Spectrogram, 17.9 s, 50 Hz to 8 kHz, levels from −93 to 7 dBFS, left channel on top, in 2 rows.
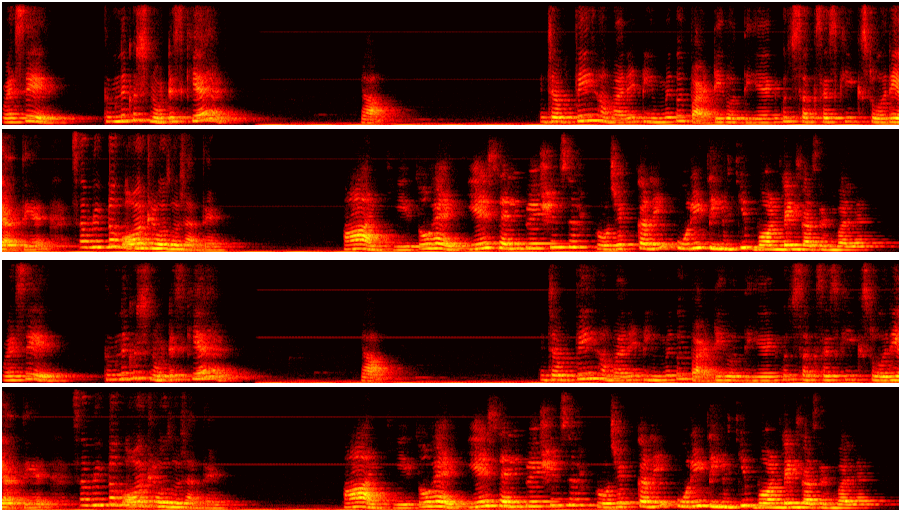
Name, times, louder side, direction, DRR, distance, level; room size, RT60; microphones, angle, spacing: voice 1, 0.0-0.6 1.0-2.3 5.4-11.2, left 2 dB, 60° left, 0.8 m, -29 dB
sound 1, 2.5-15.1, left 3 dB, 80° right, 0.5 m, -41 dB
voice 2, 12.4-17.6, right 1 dB, 10° left, 0.4 m, -26 dB
6.9 x 2.3 x 2.9 m
head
